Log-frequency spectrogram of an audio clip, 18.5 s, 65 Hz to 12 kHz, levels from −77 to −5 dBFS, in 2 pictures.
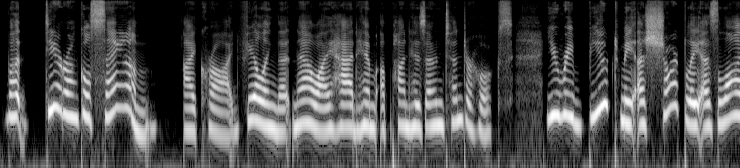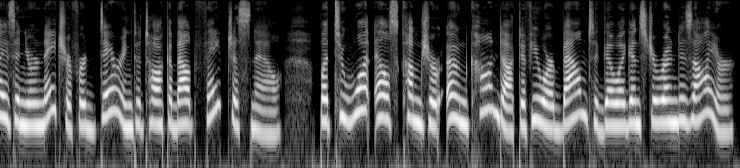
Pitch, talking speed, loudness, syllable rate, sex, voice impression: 270 Hz, 170 wpm, -16 LUFS, 4.4 syllables/s, female, very feminine, very young, very thin, tensed, slightly weak, very bright, slightly soft, very clear, very fluent, very cute, intellectual, very refreshing, very sincere, calm, very mature, very friendly, very reassuring, very unique, elegant, slightly wild, very sweet, slightly lively, very kind, slightly sharp, modest, light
